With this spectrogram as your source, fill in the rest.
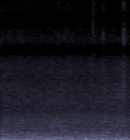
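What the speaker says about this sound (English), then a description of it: "It's raining." Rain falls steadily by the Danube at Handelskai in Vienna, a dense, even hiss of drops with faint, scattered impacts and no clear voices.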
